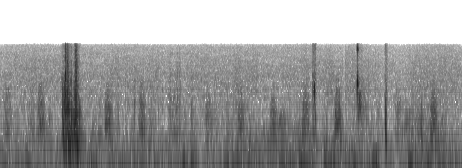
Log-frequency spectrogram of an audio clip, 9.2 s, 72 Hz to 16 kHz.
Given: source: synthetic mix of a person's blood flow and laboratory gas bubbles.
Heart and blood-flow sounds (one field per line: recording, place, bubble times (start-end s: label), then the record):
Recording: Doppler ultrasound of blood flow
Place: subclavian vein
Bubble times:
1.22-1.63 s: bubbles
6.25-6.33 s: bubbles
7.12-7.26 s: bubbles
7.69-7.75 s: bubbles
From the record:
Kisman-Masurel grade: 123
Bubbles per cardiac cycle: 1 to 2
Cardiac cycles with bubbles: 10 to 50%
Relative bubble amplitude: loud (0.450 to 0.775)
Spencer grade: 2 (many but less than half of the cardiac periods contain bubble signals, singularly or in groups)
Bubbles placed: anywhere in the cardiac cycle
